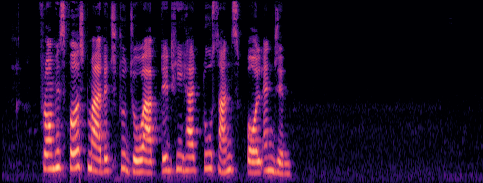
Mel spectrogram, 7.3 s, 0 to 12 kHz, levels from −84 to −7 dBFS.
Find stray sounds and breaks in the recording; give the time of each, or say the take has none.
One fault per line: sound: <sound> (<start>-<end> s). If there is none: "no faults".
no faults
